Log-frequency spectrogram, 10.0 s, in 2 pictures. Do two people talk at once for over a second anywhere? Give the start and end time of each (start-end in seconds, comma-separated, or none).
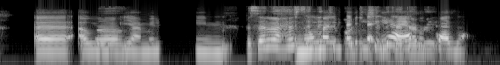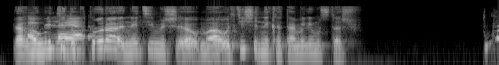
3.0-4.4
